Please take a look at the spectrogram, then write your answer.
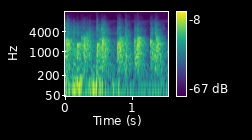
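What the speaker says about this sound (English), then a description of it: "An improved round of applause, please" Audience applause at a formal event in Nigeria, a brief steady patter of many hands clapping, distant and fairly faint.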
